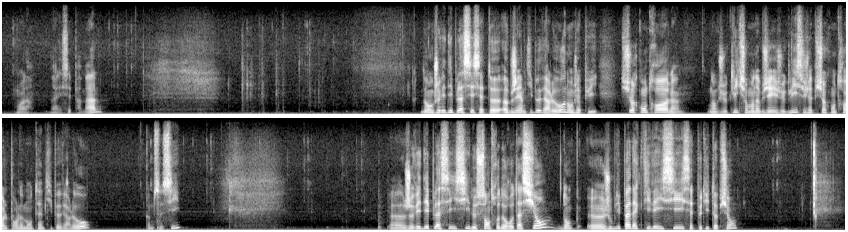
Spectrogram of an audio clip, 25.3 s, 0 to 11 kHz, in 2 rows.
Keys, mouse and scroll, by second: 0.7 middle click, 1.8 click, 3.0 F1, 3.6 KP_Subtract, 4.2 F1, 4.7 click, 5.0 middle click, 5.2 click, 6.0 click, 6.7 click, 9.0-15.2 drag, 15.8 click, 16.6 click, 20.5 click, 24.4 click.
